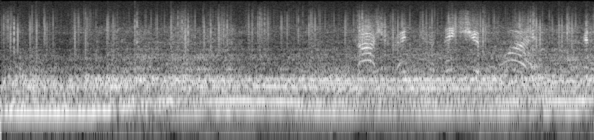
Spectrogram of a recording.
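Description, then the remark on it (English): A warmed-up airplane engine roars loud and steady as the plane takes off, a deep droning rumble that holds throughout without letting up, with a few faint chirpy squeals rising above it midway. “the engine's warmed up. We'll take off first, and Steve's going to follow.”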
